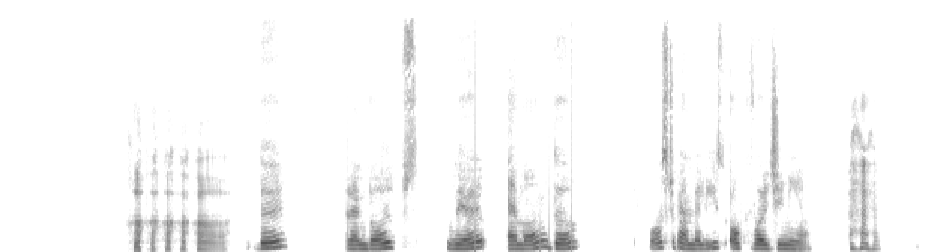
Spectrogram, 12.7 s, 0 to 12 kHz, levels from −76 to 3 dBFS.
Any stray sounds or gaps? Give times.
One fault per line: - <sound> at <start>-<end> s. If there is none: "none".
- laugh at 1.7-3.1 s
- laugh at 11.3-11.7 s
